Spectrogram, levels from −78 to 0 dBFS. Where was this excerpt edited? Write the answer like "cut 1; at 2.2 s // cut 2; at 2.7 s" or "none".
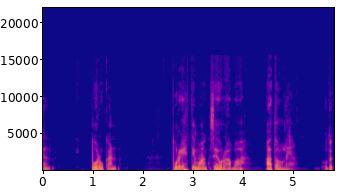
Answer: cut 1; at 3.3 s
